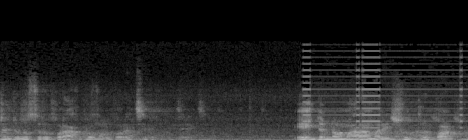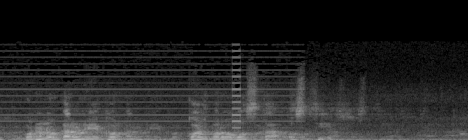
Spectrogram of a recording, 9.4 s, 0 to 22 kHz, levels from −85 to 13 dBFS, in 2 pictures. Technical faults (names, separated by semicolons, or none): computer activity noise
